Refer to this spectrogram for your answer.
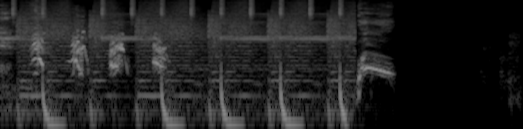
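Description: A dog barks repeatedly in quick, rhythmic bursts, loud, with a whining yip at the end before the sound cuts off to near silence.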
